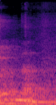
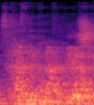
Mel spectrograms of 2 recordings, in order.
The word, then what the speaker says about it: 산란: 산란이 뭐냐면 산난. 알란. 발음 참 산란. 산란이라고. 산난. 제발.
